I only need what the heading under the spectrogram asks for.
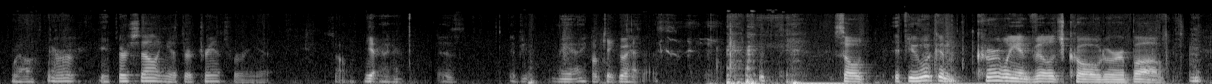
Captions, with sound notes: - Well, if they're selling it, they're transferring it. - So yeah. - If you may I? - Okay, go ahead. (laughs) - So, if you look in currently in village code or above,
